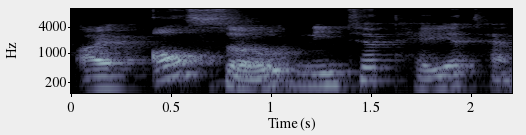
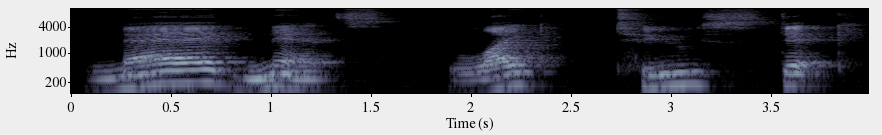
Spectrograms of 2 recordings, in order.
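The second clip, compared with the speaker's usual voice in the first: very slow, every syllable separated; clapped syllables; much slower than usual. Shown as a demonstration. Teacher claps each syllable of the line with the class. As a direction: beat out "Magnets like to stick" one syllable at a time. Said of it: "I'll say it and use my fingers to count".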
